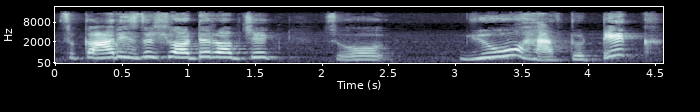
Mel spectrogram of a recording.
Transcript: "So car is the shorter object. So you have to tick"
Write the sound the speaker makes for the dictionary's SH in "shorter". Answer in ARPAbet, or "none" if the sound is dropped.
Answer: SH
